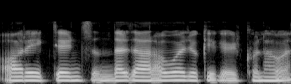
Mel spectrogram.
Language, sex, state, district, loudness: Hindi, female, Haryana, Rohtak, -14 LUFS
